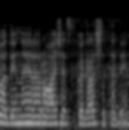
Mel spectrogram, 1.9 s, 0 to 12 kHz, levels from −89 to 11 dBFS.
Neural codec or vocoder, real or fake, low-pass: none; real; 7.2 kHz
